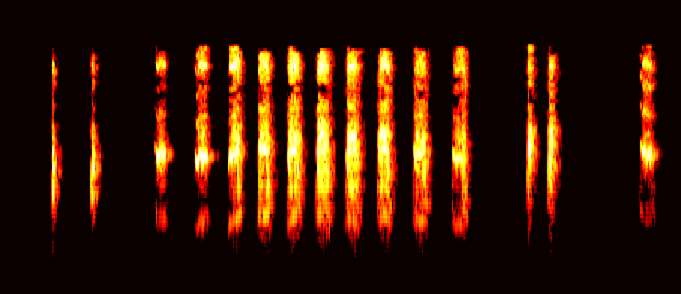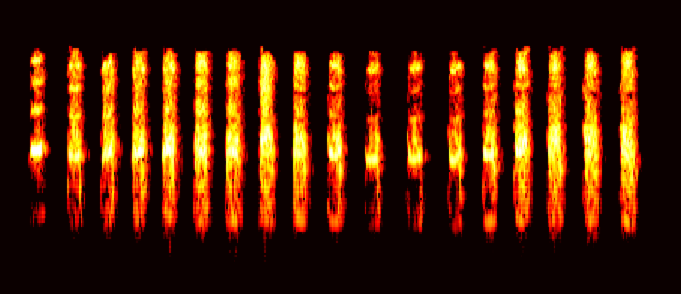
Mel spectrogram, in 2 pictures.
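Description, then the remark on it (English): A turkey hen gives transition yelps in long, steady runs of raspy notes, each with a little front end and a bigger, raspier back end, briefly pausing midway before continuing at a quick, even rhythm. The calls are clear, with no talking. “she basically starts with a little front end, and then she transitions quickly into that back end, usually a bigger, more raspy back end”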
